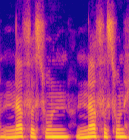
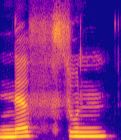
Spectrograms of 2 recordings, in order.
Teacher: ایک تو نون، فا، سین دونوں تینوں ہی حروف باریک ہیں تو ان کو باریک ہی رکھنا ہے۔ نفسن، فا پہ تھوڑی سی آواز بھی چلے گی، اس کو جلدی سے نہیں بند کر دینا، نفسن کہ ہلا دیں فا کو۔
